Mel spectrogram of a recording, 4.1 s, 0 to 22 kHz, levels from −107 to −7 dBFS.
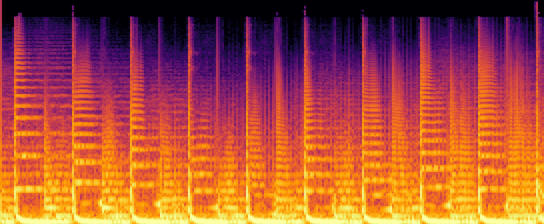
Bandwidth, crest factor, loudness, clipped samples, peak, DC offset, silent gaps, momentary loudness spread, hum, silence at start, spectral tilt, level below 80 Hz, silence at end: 9 kHz; 6 dB; -10 LUFS; under 0.1%; 0 dBFS; under 0.1%; none; 1 LU; none; 0 s; -7.5 dB/octave; -8 dBFS; 0 s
